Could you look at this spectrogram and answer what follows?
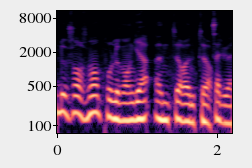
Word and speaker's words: Hunter x Hunter: va être opéré pour le manga Hunter Hunter ou Hunter x Hunter vous appelez ça comme vous voulez même si la vraie prononciation c'est Hunter dans le magazine Weekly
